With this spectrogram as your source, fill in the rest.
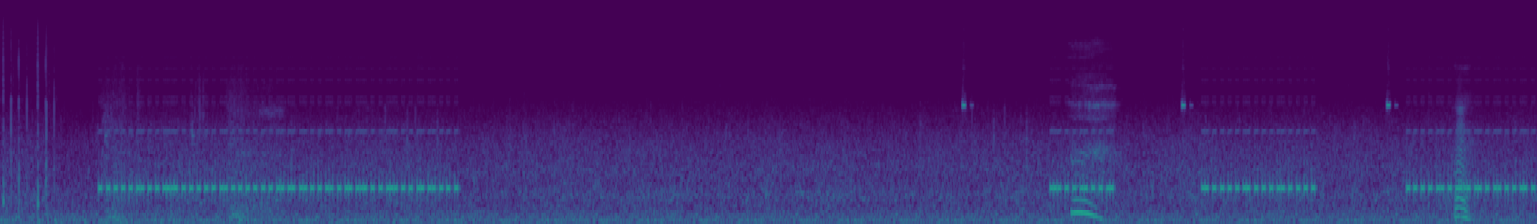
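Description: Text blips beep steadily as dialogue scrolls.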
